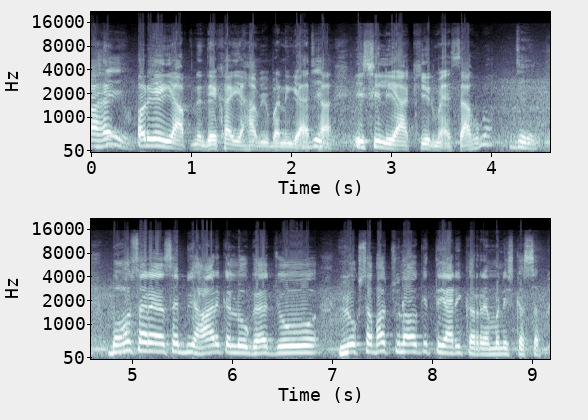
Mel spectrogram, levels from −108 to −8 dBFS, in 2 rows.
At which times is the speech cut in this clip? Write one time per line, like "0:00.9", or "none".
none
